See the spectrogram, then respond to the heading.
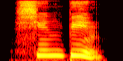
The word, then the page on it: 心病: xīn bìng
